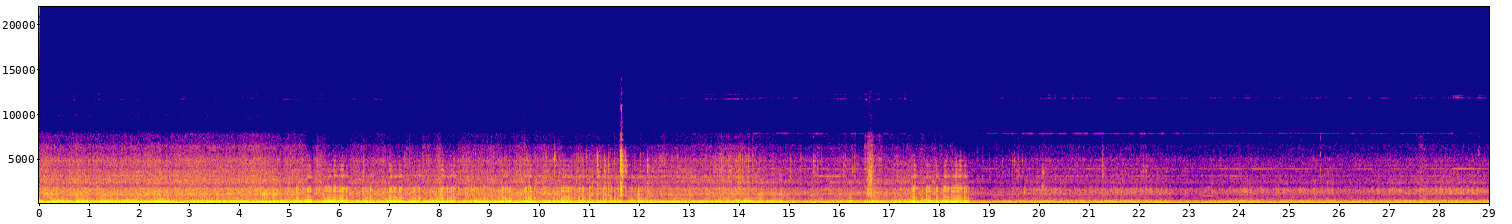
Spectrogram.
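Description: Junior banger race car engine heard from inside the stripped cabin, running on steady throttle, then easing off about halfway through with a brief rev. It drops to a low, steady idle about two-thirds of the way in as the car comes to a stop.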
